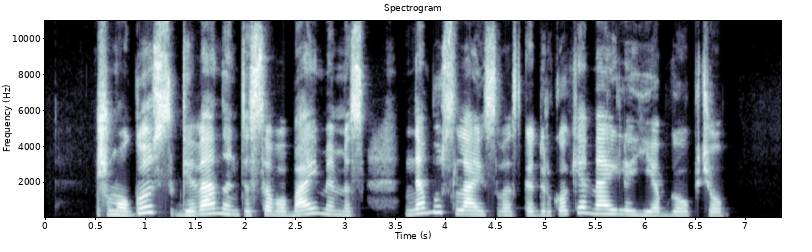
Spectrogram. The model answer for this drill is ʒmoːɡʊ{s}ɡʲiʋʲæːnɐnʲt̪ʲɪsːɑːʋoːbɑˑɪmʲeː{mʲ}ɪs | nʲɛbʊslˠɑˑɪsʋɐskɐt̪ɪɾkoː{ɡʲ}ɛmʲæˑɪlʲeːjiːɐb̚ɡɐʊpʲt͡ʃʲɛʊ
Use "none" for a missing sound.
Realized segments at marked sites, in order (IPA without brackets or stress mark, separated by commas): s, mʲ, kʲ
